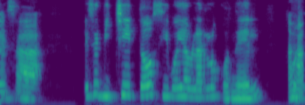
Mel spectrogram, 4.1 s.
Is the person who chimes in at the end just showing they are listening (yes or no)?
yes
